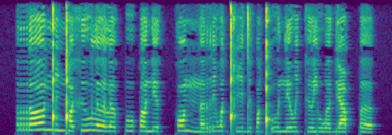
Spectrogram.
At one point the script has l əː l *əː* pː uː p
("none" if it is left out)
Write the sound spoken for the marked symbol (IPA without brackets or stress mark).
əː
